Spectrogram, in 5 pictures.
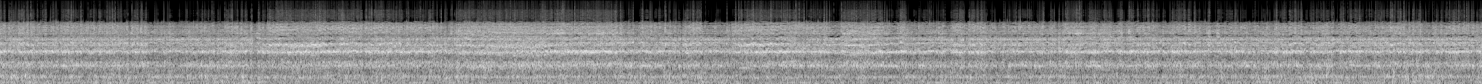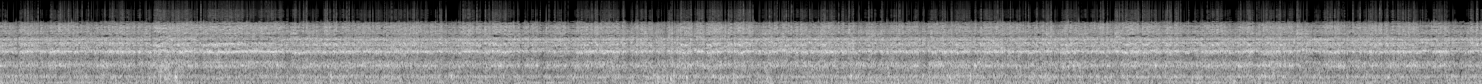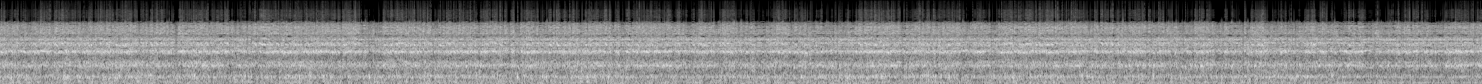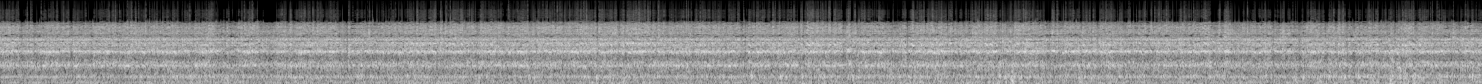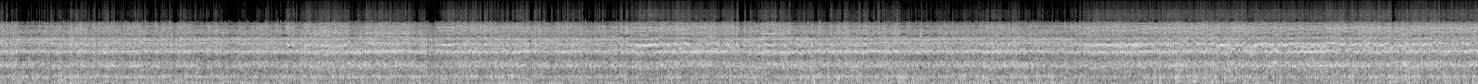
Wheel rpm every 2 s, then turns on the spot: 230, 230, 220, 230, 230, 230, 230, 240, 230, 230, 230, 230, 230, 230, 230, 230, 230, 240, 240, 240, 230, 240, 230, 230, 230, 230, 230, 240, 240, 230, 230, 230, 230, 230, 230, 220, 220.
none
